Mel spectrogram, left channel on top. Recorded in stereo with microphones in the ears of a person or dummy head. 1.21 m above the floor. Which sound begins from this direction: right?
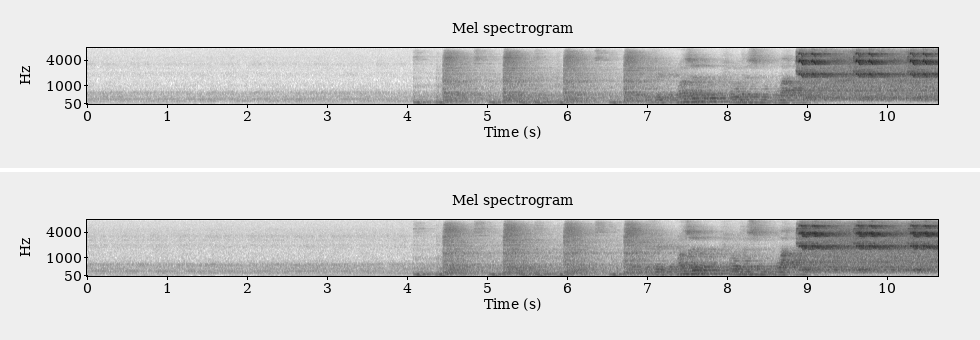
A man speaking, at 7.0 s.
